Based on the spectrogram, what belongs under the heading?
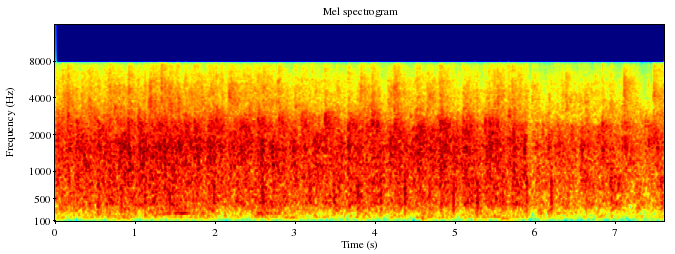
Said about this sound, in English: my congregation, we show our appreciation. Let's give them a round of applause.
